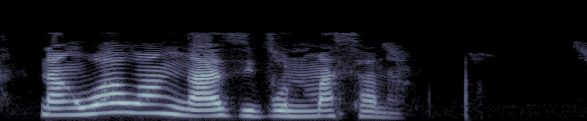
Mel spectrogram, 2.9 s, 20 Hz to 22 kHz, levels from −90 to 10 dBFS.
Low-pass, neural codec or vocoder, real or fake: 7.2 kHz; none; real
